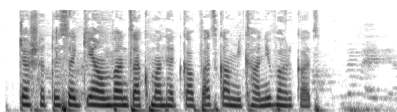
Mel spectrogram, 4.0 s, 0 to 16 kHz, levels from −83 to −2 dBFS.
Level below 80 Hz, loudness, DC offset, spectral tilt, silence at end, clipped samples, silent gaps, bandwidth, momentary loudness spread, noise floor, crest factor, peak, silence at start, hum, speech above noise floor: -30 dBFS; -18 LUFS; under 0.1%; -6.5 dB/octave; 0.3 s; under 0.1%; none; 11.5 kHz; 8 LU; -41 dBFS; 16 dB; -2 dBFS; 0.2 s; none; 24 dB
